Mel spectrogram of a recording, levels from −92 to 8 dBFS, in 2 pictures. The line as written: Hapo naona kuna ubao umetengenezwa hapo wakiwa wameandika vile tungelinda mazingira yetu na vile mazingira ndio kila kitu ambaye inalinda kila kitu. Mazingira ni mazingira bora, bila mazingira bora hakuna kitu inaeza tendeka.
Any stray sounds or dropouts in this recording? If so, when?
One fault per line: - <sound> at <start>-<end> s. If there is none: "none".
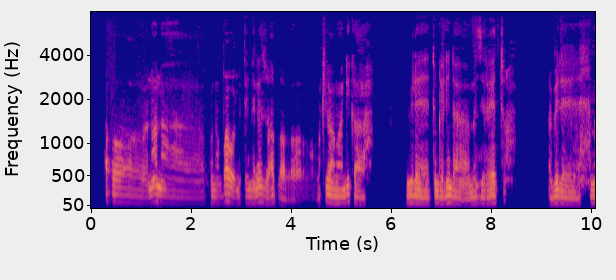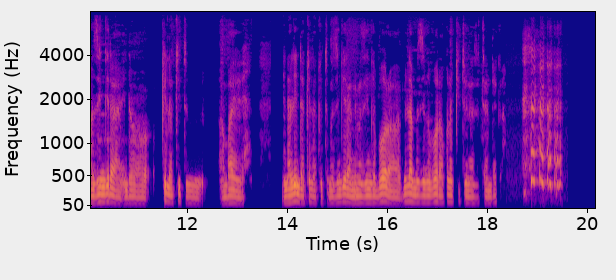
- laugh at 18.7-19.5 s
